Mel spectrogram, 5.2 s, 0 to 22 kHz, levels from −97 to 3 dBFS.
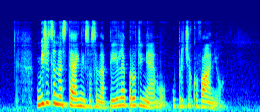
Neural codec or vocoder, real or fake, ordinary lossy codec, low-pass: none; real; none; 9.9 kHz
